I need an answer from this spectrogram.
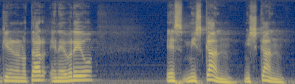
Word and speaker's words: Mishkan: Tabernáculo, si ustedes lo quieren anotar, en hebreo es Mishkan. Mishkan. Se puede escribir como se pronuncia, Mishkan con C, o M-I-S-H-K-A-N, Mishkan, que quiere decir morada.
